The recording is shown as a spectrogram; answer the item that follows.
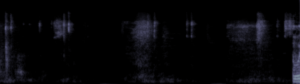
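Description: Scattered, faint clicks of typing on a computer keyboard, a few keystrokes at a time with pauses between them.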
